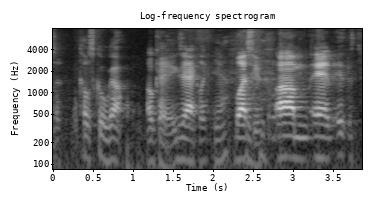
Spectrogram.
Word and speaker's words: Karlskoga: How do you pronounce it? Karlskoga.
